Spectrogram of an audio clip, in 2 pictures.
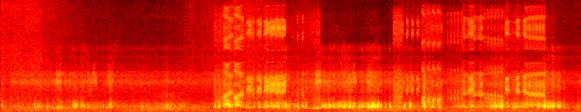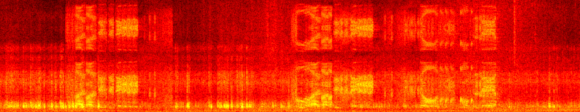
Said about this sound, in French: T'as entendu ? C'est une balise du département des Lumières, ça. Je la localise. On change de cap.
